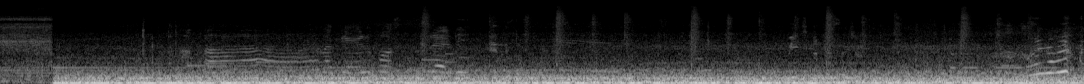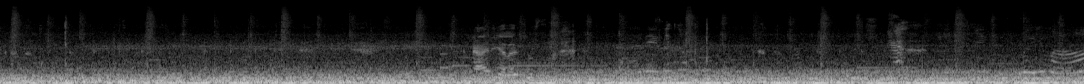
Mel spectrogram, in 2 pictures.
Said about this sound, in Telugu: ఫైనల్లీ మా ఫ్లైట్ అయితే టేక్ ఆఫ్ అయిపోయింది.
